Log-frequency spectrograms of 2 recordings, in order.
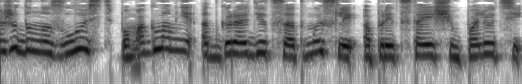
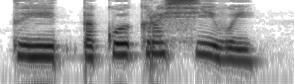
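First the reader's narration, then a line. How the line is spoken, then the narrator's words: Breathless exhale. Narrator (Russian): выдохнула я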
